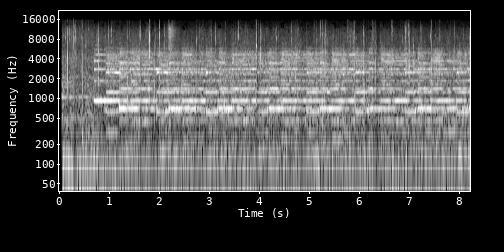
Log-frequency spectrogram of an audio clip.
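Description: Live rock band with electric guitar, bass and drums playing the instrumental intro of a song: a melody of long held high notes over a steady bass and drum beat with cymbal strokes.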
